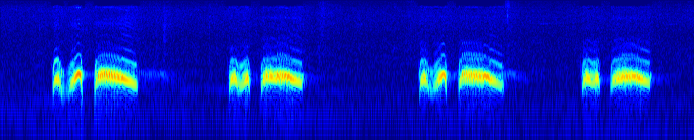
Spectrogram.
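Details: Spotted dove at a trap site, calling in four phrases: two brief stuttering notes, then a longer mellow coo sliding downward, repeated at irregular intervals of about one and a half seconds, in otherwise silent surroundings.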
